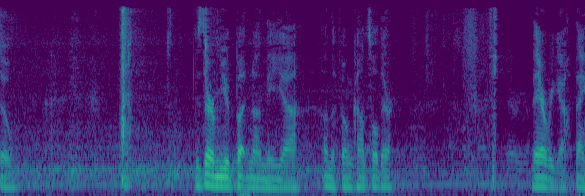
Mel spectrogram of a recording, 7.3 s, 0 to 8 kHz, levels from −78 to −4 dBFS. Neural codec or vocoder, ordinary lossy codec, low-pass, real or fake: none; MP3, 32 kbps; 7.2 kHz; real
